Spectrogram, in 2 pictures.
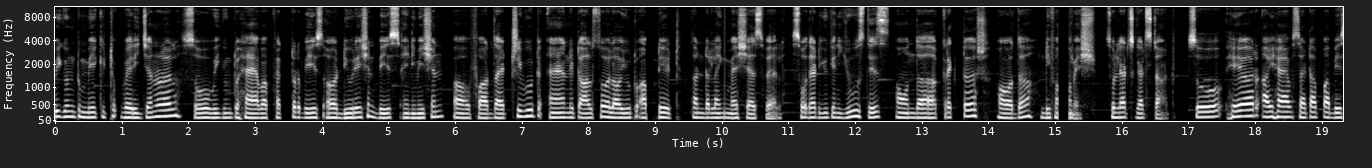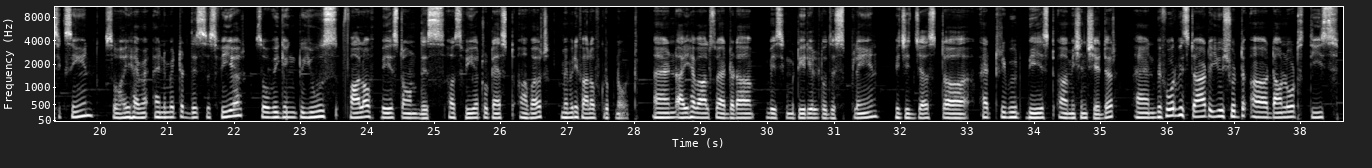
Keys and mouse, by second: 16.4 space, 19.6 space, 28.2 space, 31.0-31.8 drag, 31.8-33.1 middle drag, 33.1-35.4 drag, 35.4-38.6 middle drag, 36.8 shift+a.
